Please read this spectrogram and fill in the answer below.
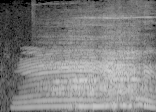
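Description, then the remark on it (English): A single long, loud cow moo, steady, rising slightly and holding for over a second with no other sounds, as the cow falls out of the sky. “as a cow falls out of the sky and splatters on the ground.”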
